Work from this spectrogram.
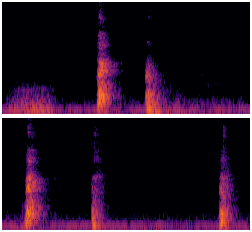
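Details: A Shiba Inu, roused at night as a house watchdog, gives five short, sharp barks at irregular intervals of one to three seconds, with a breathy huff at the start and a constant low hum.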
